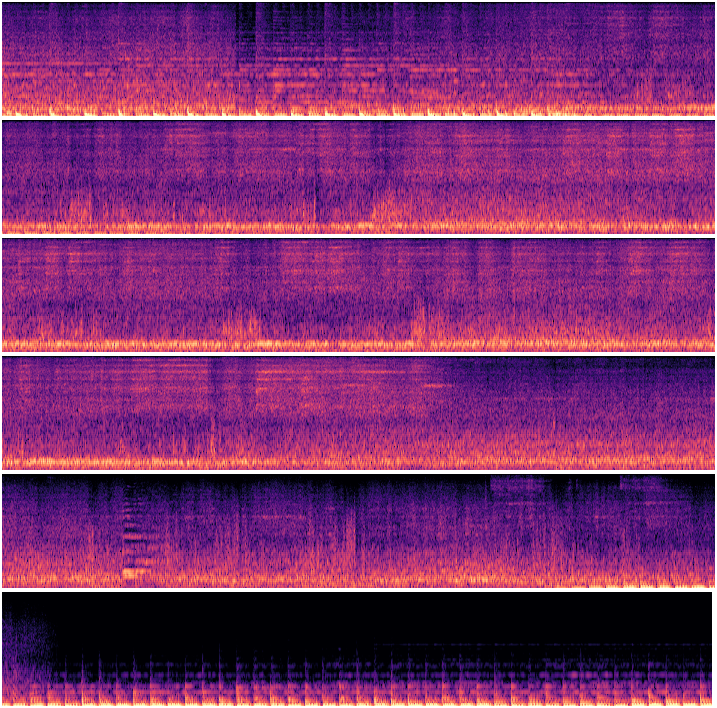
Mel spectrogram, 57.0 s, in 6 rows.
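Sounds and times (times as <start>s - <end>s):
train wheels rumbling in tunnel: 0.0s - 57.0s
wheel squeal: 30.3s - 34.6s.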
